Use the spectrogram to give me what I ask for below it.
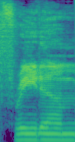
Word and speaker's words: FRDM: And I think we had some companies, if I'm not mistaken, Circular, Supply Shift, Transparency One, FRDM, pronounced Freedom, and Whole Chain.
